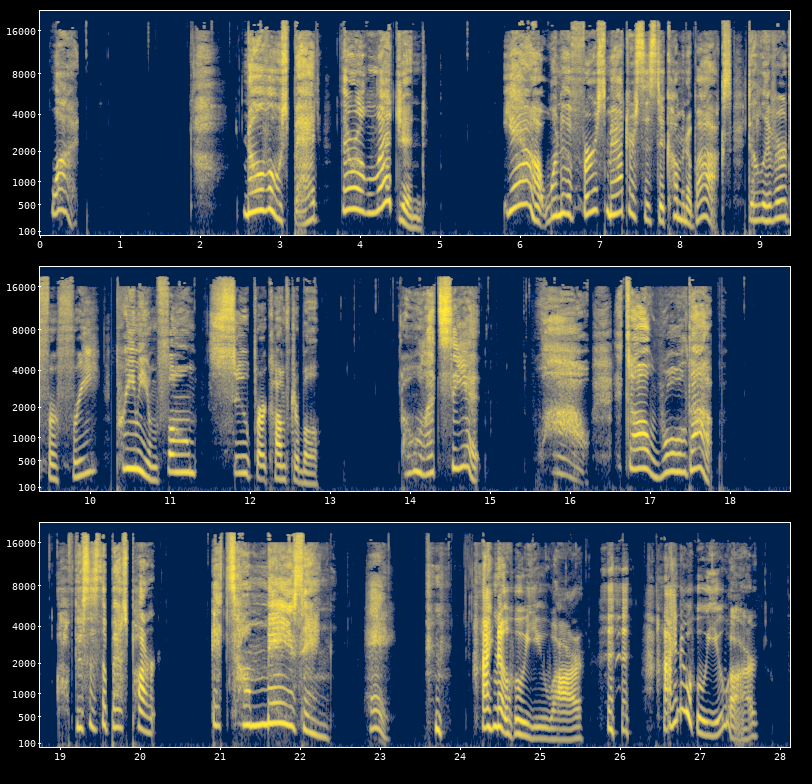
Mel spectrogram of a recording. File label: cartoon voice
